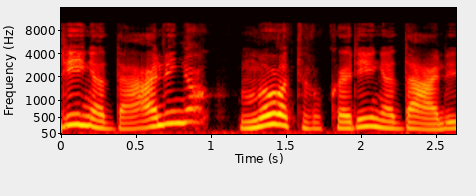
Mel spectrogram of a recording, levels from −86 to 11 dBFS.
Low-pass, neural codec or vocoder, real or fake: 9.9 kHz; autoencoder, 22.05 kHz, a latent of 192 numbers a frame, VITS, trained on many speakers; fake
